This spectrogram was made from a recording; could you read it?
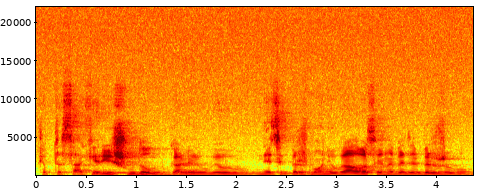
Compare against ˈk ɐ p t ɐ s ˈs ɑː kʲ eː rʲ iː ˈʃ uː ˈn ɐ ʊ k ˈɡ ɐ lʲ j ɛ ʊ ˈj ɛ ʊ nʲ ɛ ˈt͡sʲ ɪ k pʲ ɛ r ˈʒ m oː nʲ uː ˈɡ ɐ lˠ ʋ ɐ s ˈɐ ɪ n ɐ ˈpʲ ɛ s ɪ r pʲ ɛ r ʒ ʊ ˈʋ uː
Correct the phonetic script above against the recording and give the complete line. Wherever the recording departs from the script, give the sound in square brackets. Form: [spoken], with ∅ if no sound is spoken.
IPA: ˈk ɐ p t ɐ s ˈs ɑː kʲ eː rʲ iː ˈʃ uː [ˈd] ɐ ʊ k ˈɡ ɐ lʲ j ɛ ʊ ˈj ɛ ʊ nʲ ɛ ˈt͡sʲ ɪ k pʲ ɛ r ˈʒ m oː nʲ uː ˈɡ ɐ lˠ ʋ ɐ s ˈɐ ɪ n ɐ [ˈbʲ] ɛ [t] ɪ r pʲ ɛ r ʒ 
